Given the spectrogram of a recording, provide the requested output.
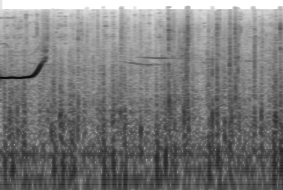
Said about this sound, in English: Frank put his rifle into the saddle boot, then holding Claiborne's weapon, swung up onto the gelding's back and sent it loping after the horses carrying his two companions.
